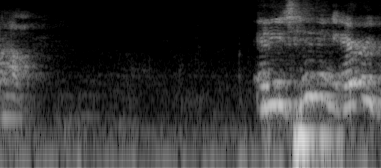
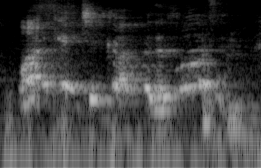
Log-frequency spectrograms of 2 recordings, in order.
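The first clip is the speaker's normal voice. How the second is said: much higher, fast, exasperated question; 12 semitones higher, 5 dB quieter, faster than usual. Retold or imitated. Coach asking Buffy why she missed again, high and fast. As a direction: throw up your hands in disbelief.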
